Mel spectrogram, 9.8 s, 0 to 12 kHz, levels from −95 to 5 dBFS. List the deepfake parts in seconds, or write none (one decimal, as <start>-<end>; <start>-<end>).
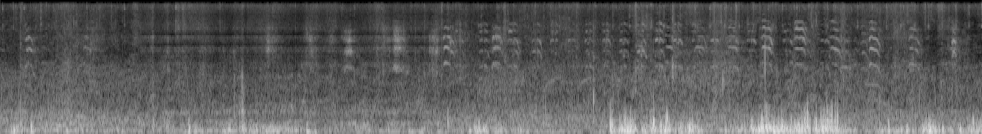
1.4-4.4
